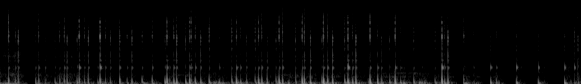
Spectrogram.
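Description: A handheld translucent green plastic game controller with a hollow shell, a visible circuit board and buttons is held close to the microphone and tapped and scratched with fingertips and nails. A rapid, dense run of short, dry plastic taps and scrapes carries a hollow low thump under bright clicky edges. The taps thin out into a few isolated clicks separated by silence at the end.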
